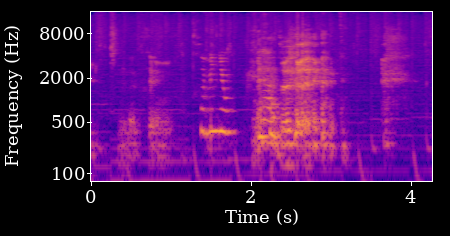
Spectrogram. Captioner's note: both laugh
